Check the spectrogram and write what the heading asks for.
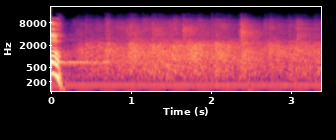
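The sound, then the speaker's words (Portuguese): An audience applauds Jesus loudly in a steady, continuous wash of clapping that lasts several seconds, evenly sustained, with faint crowd voices mixed in beneath it. “Aplauda Jesus bem alto.”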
